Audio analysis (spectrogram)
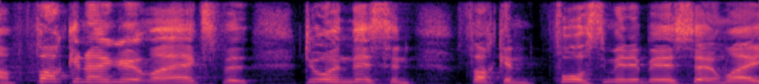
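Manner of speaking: angry shout. Retold or imitated. Retreat participant answering the facilitator, shouting in fury. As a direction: shout it high and loud, raw and furious. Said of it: "I'm like".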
